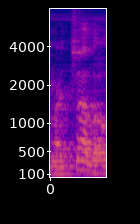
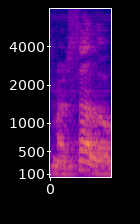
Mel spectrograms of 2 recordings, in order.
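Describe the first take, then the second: First: The name is said with Italian pronunciation. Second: The name is said with Spanish pronunciation. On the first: "it could be Marcello, like Italian" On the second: "in Spanish it's Marcelo"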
